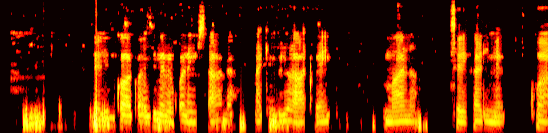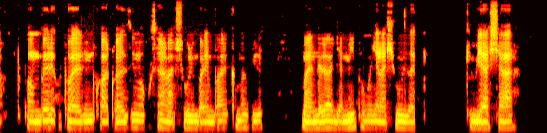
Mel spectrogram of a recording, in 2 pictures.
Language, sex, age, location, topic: Swahili, male, 25-35, Dar es Salaam, education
